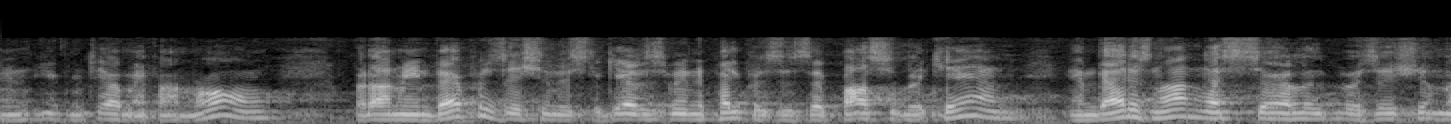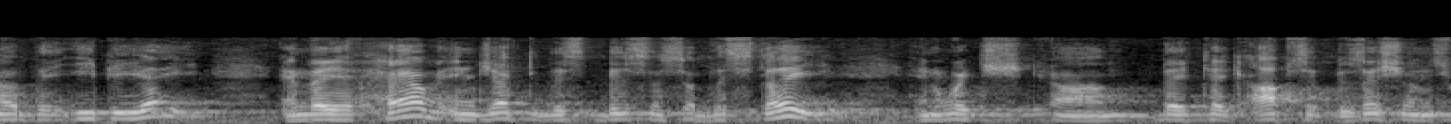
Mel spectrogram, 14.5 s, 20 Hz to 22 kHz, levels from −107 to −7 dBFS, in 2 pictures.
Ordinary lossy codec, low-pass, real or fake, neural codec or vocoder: MP3, 64 kbps; 7.2 kHz; fake; codec, 16 kHz, 4 kbps, FreqCodec, larger model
